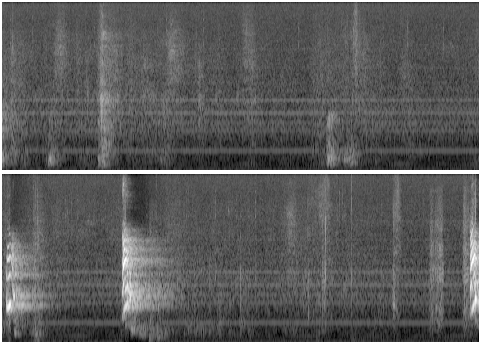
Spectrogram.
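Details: Playful barks from Kaylee, a nine-week-old Vizsla puppy during morning play time at home, scattered irregularly with soft thumps and shuffling between louder yips.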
